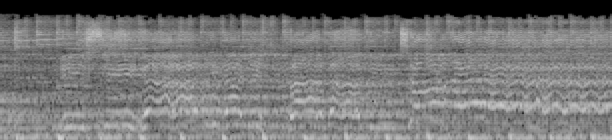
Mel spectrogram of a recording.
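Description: A woman singing live into a handheld microphone, her held notes wavering with vibrato, over a loud Korean pop backing track with a steady bass beat.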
